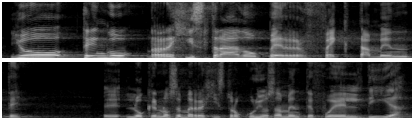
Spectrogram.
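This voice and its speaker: A man's voice: on the high side, in a large hall. A man preaching a sermon to his congregation, talking conversationally and asking them rhetorical questions. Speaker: pastor. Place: church hall.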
